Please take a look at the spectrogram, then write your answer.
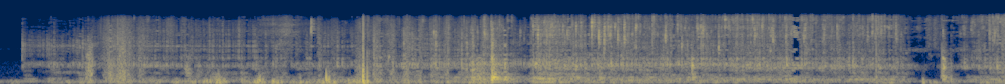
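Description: Distilled water is poured into the cells of a six-year-old car battery, a steady close-up stream of splashing and gurgling liquid that runs for several seconds with a few louder knocks and clunks.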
